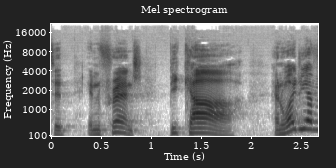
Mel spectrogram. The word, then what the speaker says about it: Picard: the way it's pronounced pika not picard you don't pronounce the d at the end it's a french word you pronounce it in french pika and why do you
